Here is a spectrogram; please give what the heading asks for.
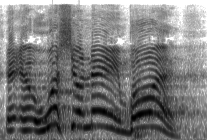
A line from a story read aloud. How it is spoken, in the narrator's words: She shouted from somewhere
